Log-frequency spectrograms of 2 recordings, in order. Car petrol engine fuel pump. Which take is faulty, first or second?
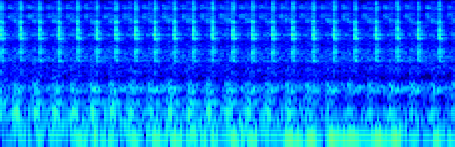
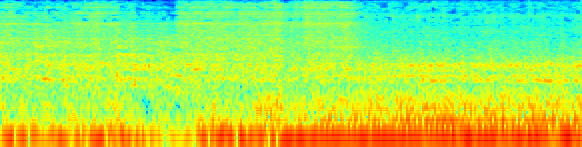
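first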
